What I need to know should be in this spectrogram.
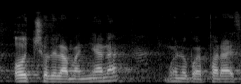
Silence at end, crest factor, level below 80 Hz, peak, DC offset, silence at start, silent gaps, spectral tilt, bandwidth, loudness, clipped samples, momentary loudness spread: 0 s; 18 dB; -80 dBFS; -10 dBFS; under 0.1%; 0 s; none; -4.5 dB/octave; 13 kHz; -28 LUFS; under 0.1%; 13 LU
